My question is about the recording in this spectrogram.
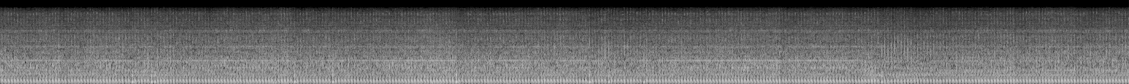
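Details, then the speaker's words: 1973 112 tractor with new points, coil, condenser and carburetor, throttled up: steady single-cylinder running with periodic stumbles; intermittent miss, appearing when the clutch is pushed. A loose wire sparking to ground was separately fixed. "You can hear it. It's kind of got a miss to it. I don't know if you guys hear it or not, but I can."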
